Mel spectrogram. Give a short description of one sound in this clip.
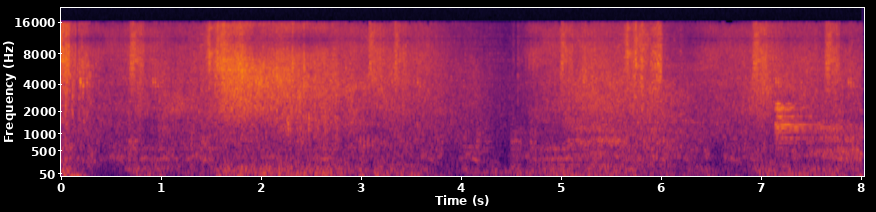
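Spells crash and explode repeatedly.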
